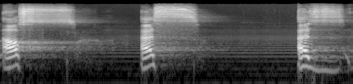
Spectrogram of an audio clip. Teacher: أيوة، المخرج الثالث عشر هو لحروف الصفير، وهي الصاد والزاي والسين، وهي تخرج من بين من ما بين طرف اللسان وفويق الثنايا السفلى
